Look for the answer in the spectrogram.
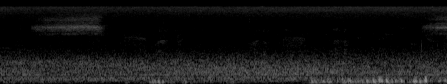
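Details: Young little owl, a fledgling, making two rasping hisses, one near the start and another at the very end, with soft low thumps and rustles between them.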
